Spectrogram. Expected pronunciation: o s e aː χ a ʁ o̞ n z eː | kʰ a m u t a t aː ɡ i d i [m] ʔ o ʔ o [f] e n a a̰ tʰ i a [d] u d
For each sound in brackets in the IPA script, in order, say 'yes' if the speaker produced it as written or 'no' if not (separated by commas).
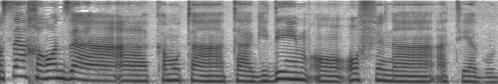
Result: yes, yes, no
